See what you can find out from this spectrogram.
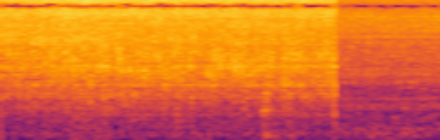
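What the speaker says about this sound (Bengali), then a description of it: "চল মাছটা ভাজা হতে থাক" Fish frying in hot oil gives a loud, steady, close sizzle and hiss that holds evenly and then drops off abruptly near the end.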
